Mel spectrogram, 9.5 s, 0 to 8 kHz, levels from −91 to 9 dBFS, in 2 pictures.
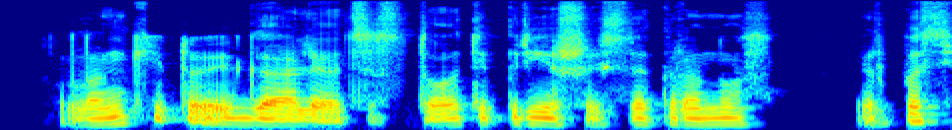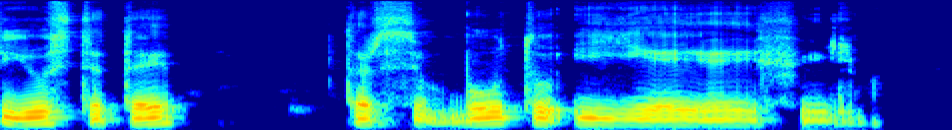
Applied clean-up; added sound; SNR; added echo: none; none; none; none.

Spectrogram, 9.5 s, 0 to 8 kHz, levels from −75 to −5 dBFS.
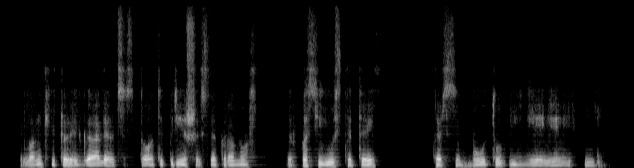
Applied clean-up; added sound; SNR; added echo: neural mask model DeepFilterNet 3.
